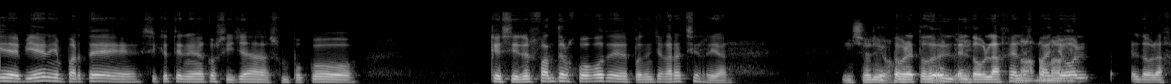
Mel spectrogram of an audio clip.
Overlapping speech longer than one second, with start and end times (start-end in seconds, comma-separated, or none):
8.9-10.8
